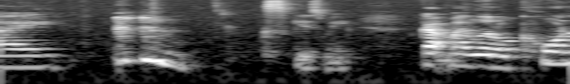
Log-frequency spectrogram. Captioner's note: clears throat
